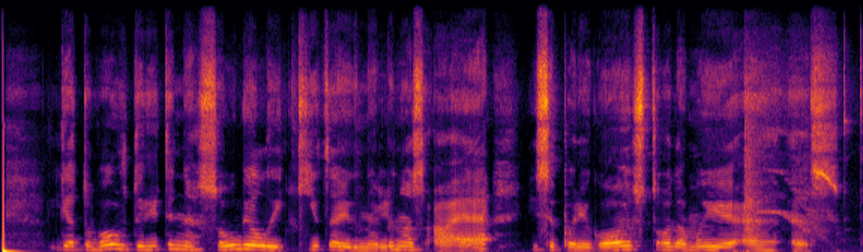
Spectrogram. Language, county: Lithuanian, Vilnius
